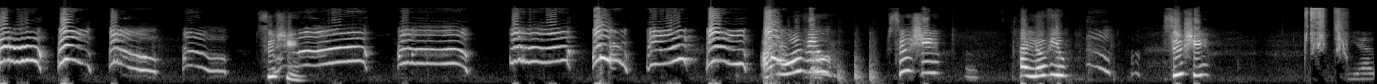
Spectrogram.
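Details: Six-week-old female American Pit Bull Terrier puppy, talkative and vocalising indoors: a rapid series of high, wavering whines and yelps with rising and falling harmonic notes, broken by brief pauses, with a woman's voice talking to her.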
